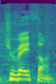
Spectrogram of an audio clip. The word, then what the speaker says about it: Trevathan: Was, how do you pronounce his name? Trevathan? – Yeah, Trevathan.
